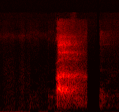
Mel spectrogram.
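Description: A person's short exhale, like a sigh, close to the microphone about a second in, over faint room noise, then a brief drop to dead silence.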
